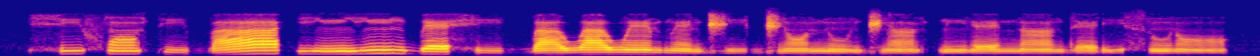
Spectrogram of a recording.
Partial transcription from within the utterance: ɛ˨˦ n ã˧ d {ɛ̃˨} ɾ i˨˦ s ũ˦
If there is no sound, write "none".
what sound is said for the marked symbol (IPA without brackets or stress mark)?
ɛ˨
